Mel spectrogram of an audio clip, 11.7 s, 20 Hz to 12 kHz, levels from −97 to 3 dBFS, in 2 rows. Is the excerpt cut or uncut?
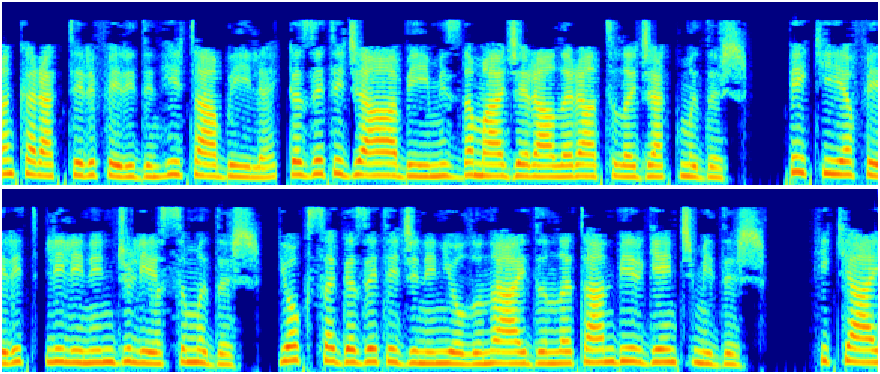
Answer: cut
